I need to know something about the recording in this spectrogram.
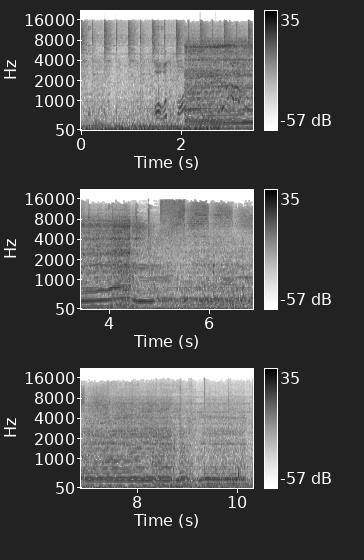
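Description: A steady low car-engine drone inside the cabin, with a music bed over it; a held, sliding melody comes in about two seconds in.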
